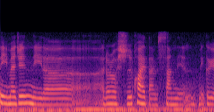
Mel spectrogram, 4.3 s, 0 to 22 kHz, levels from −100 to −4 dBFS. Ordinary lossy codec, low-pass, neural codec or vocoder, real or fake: none; none; none; real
